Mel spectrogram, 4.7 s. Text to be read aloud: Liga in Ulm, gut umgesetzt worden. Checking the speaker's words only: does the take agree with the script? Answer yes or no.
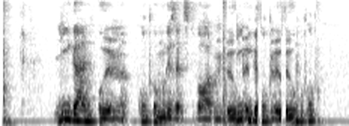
no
